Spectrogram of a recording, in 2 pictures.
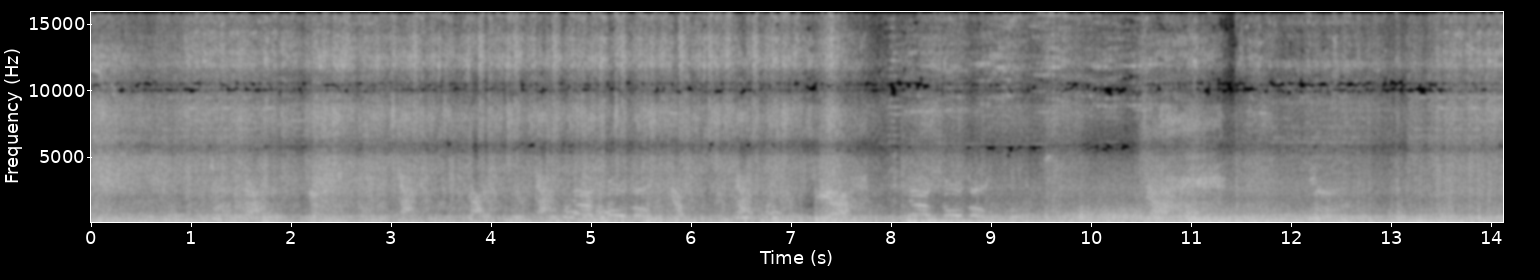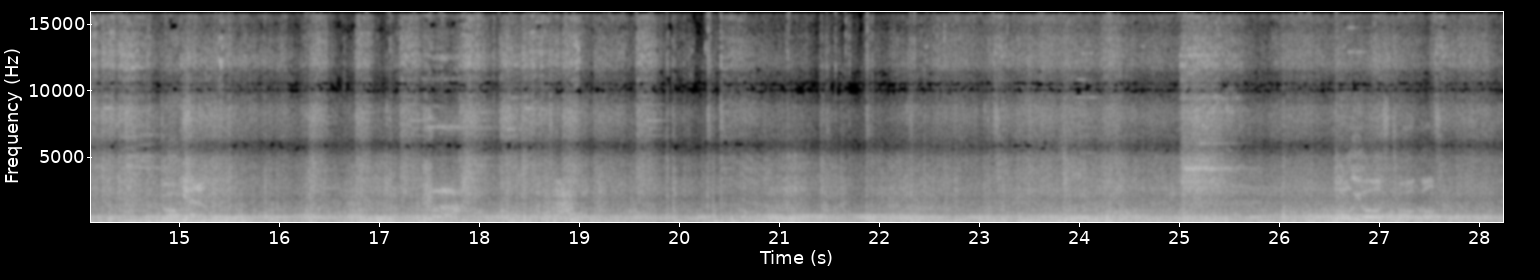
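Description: Heavy impacts thud as a large creature is struck.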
